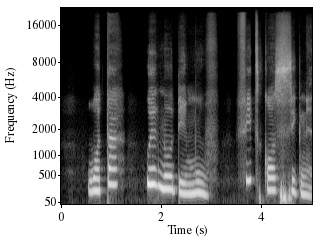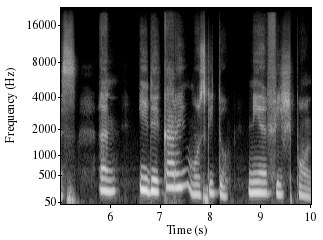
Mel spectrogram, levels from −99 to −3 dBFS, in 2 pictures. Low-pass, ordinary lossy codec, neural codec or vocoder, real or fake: none; none; autoencoder, 48 kHz, 32 numbers a frame, DAC-VAE, trained on Japanese speech; fake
